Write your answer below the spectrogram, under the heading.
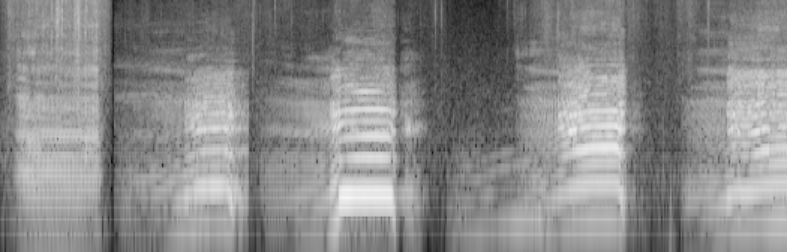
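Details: Cows on pasture moo in turn, long droning calls that rise in pitch and then hold steady.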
